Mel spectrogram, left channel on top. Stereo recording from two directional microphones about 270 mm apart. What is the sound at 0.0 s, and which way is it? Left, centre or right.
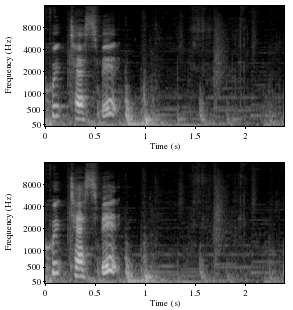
Speech, right.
